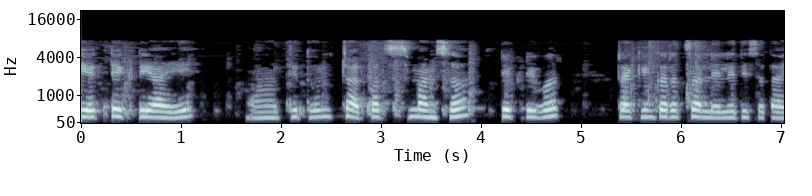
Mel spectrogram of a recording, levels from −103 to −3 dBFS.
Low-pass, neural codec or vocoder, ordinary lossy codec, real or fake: 7.2 kHz; none; none; real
